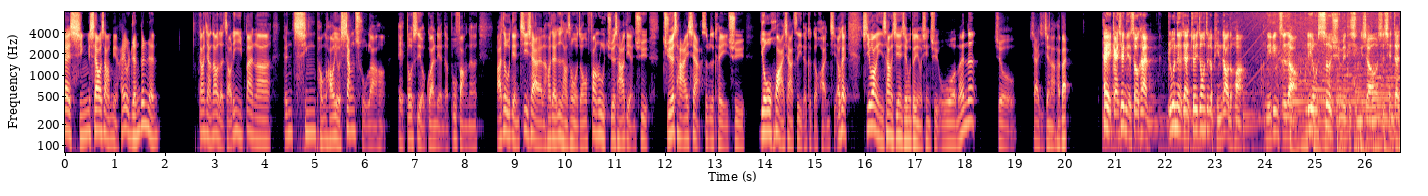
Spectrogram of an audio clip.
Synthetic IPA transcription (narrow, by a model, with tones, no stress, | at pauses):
t͡sa˥˩ɪɕi˧˥ŋɕjɑ˥ʊʂ̬ɑ˥˧ŋmjɛ˥˩nxa˧˥ɪjo˨˩ʊɻə˧˦nkə˥nɻə˧˦n | kɑ˥ŋt͡ɕjɑ˨˩ŋt̪ɑ˥˩d̪ə˩t͡sɑ˨˩ʊli˥˩ŋi˧˥pa˥˩nlɐ˩ | kə˦nt͡ɕʰi˥ŋpʰɤ˧˥ŋxɑ˧˥ʊjo˨˩ʊɕjɑ˥ŋʈ͡ʂʰu˨˥lɐ˦xɔ˥˩ | e˥˩ɪt̪o˥ʊʂɻ̩˥˩jo˨˩ʊkwa˦nljɛ˨˩˦nd̪ə˦˩pu˥˩fɑ˨˩ŋnə˦ | pa˨˩ʈ͡ʂɤ˥˩wu˧˥t̪jɛ˨˩nt͡ɕi˥˧ɕ̬ja˥˩la˨˥ɪna˧˥nxo˥˧t͡sɻ̩˥˩ʈ͡ʂʰɑ˨˩ŋʂə˥ŋxwɔ˧˥ʈ͡ʂʊ˥ŋfɑ˥˧ŋɻu˥˩t͡ɕɥɛ˧˥ʈ͡ʂʰa˧˥t̪jɛ˨˩nt͡ɕʰy˥˩t͡ɕɥɛ˧˥ʈ͡ʂʰa˧˥i˧˥ɕja̰˥˧ʂɻ̩˥˩bu˩ʂɻ̩˥˩kʰɤ˧˥i˨˩t͡ɕʰy˥˩ | jo˥ʊxwa˥˧i˧˥ɕja˥˧t͡sɹ̩˥˩t͡ɕi˨d̪ə˦kɤ˥˩ɡə˩xwa̰˧˥nt͡ɕɛ̰˧˦o˧kʰe˥ɪɕi˥wɑ˥˩ŋi˨˩ʂɑ˥˩ŋt͡ɕi˥jt͡ɕmu˥˧t̪̬jɕi˥˧ŋt͡ɕʰy̰˥˩wɔ˨˩mə˦nnə˦ | t͡ɕjo˥˩ʊ | ɕja˥˧i˥t͡ɕʰi˨˩t͡ɕjɛ˥˩nlə̰˩pa˨˩ɪba˧˥˦ɪ | xe˥˩ɪka˨˩nɕjɛ˥˩ni˨d̪ə˦ʂo˥kʰa˥˩nɻu˧˥kɔ˨˩ni˨˥jt͡sa˥˩ɪʈ͡ʂwe˥ɪʈ͡ʂʊ˥ŋʈ͡ʂɤ˥˩ɡə˩pʰi˧˥ŋt̪ɑ˥˩ʊd̪ə˩xwa˥˩˨ni˨˩i˧˥i˥˩ŋʈ͡ʂɻ̩˥t̪ɑ˥˩ʊli˥˧jʊ˥˧ŋʂɤ˥˨t͡ɕʰy˧˥nme˧˥ɪt̪ʰi˨˩ɕʰi˧˥ŋɕjɑ˥ʊʂɻ̩˥˧ɕjɛ˥˧nt͡sa˥˧ɪ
